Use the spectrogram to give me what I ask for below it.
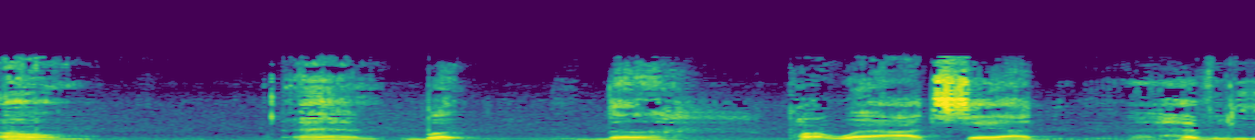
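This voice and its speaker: A man's voice, dark and mellow in tone and somewhat breathy, stays monotone and flat. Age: 30s. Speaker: podcast host. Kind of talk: casual solo monologue. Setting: podcast recording. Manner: rambling with many fillers.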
